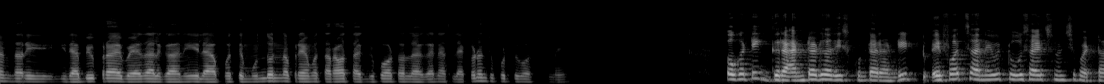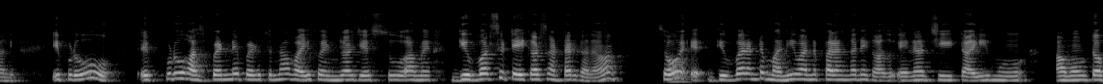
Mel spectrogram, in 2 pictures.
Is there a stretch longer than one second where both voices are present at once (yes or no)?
no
